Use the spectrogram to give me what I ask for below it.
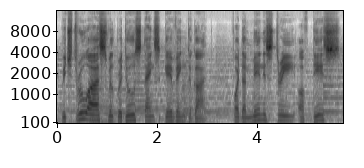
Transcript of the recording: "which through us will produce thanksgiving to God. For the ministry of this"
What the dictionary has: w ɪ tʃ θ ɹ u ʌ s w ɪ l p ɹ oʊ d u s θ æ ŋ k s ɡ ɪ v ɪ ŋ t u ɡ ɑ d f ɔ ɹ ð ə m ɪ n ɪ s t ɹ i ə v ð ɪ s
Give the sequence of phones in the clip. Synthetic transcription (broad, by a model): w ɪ tʃ t ɹ u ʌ s w ɪ l p ɹ oʊ d u s t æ ŋ k s ɡ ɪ v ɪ ŋ t u ɡ ɑ d f ɔ ɹ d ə m ɪ n ɪ s t ɹ i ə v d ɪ s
